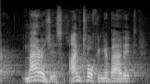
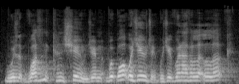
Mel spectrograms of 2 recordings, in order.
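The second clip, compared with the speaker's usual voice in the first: normal talking voice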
